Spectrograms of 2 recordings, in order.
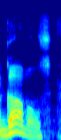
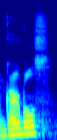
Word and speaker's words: Goebbels: I think you meant to say Goebbels. Goebbels, Goebbels, like gerbils. He says Goebbels like gerbils. Yeah, He there did is say it really weird. Goebbels. There is the both. I've seen both pronunciations.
